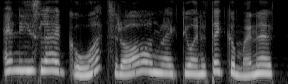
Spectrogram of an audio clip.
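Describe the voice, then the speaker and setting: Mellow-voiced woman telling a story. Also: high voice, brisk, dry recording, studio quality. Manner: earnest, animated retelling with filler ums. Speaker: podcast guest. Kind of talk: casual storytelling.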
